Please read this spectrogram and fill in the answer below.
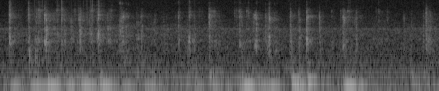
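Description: Typing on a computer keyboard: a quick, irregular run of faint key clicks with soft low thuds from the keystrokes.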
